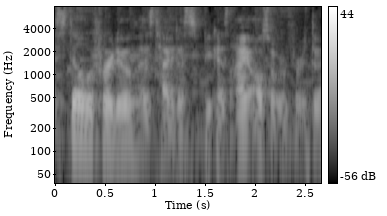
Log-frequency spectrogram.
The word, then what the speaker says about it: Tidus: I grew up pronouncing it Tidus. I feel like most Americans and probably Europeans as well would probably say Tidus, but supposedly it is actually pronounced Tidus. Right. The developers have confirmed that lore-wise it is pronounced Tidus.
